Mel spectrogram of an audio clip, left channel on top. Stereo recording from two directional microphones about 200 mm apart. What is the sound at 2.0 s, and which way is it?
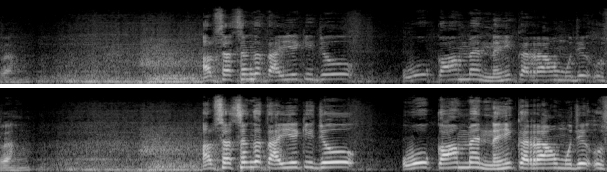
A man's voice, 25° right (ahead or behind).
